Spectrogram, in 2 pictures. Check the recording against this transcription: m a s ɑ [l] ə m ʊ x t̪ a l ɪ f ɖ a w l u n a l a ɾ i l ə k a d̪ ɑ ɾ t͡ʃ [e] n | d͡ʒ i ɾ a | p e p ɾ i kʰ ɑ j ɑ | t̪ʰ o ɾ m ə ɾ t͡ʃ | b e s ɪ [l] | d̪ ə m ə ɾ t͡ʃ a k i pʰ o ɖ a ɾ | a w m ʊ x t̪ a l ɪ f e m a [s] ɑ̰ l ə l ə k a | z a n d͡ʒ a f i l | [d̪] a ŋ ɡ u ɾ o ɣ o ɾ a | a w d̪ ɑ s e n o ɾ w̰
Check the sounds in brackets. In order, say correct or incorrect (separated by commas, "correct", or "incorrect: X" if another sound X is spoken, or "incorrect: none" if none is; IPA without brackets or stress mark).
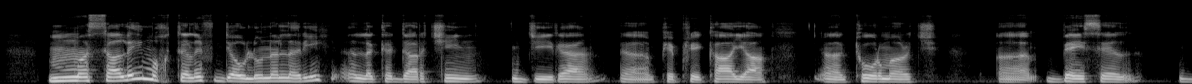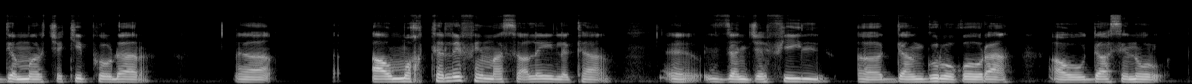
correct, incorrect: i, correct, correct, correct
